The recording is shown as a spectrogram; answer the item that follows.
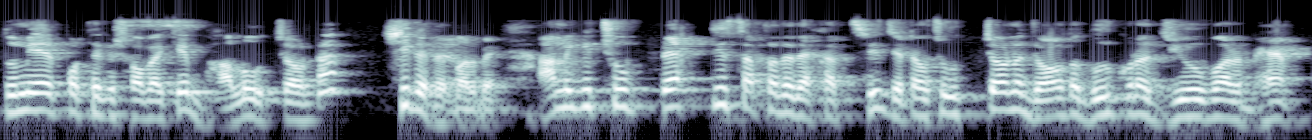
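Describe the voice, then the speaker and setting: A man from Bangladesh teaching pronunciation in a classroom, drilling sounds aloud with repetition and quick quiz questions. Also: fairly high pitch, sing-song. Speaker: pronunciation instructor. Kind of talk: classroom lesson. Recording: slightly muffled classroom recording.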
